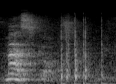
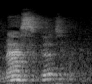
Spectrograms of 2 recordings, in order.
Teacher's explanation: you can have a strong [ɒ] ‘mascot’ [ˈmæskɒt] or a weak [ə] ‘mascot’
